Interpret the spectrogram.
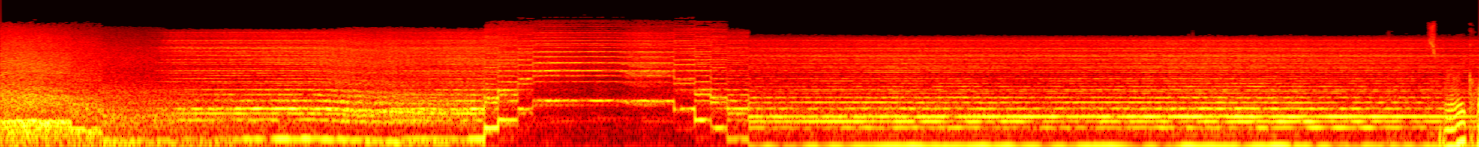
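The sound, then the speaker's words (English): Dense, sustained electronic tones from an effects pedal in reverb mode swell and wash together under a heavy reverb, shifting to a brighter, hollower texture midway before settling back into a loud, continuous drone. No one speaks. “Let's go back to reverb mode.”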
